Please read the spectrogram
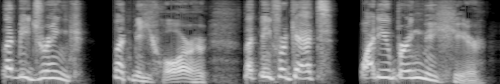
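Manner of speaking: high, loud desperate wail; anguished, high-pitched outburst; voice cracking. Acted. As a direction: plead and protest at a breaking pitch. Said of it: "His voice cracked".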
